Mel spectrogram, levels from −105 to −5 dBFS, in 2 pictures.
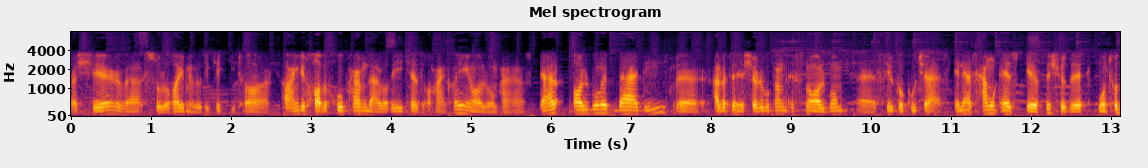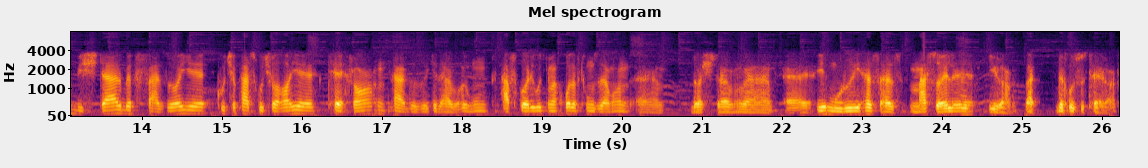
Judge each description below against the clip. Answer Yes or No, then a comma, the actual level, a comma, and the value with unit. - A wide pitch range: No, average, 2.7 semitones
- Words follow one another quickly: Yes, fast, 160 wpm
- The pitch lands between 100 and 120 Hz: Yes, low, 110 Hz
